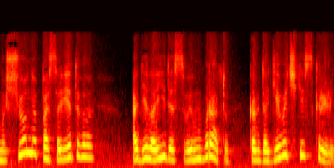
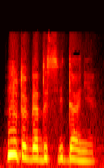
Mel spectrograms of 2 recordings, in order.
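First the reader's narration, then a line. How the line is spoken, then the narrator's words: Sighing reply. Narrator (Russian): вздохнув, ответила Люси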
